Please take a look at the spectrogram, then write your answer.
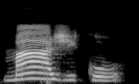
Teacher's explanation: Na palavra mágico, a sílaba tônica é o má.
